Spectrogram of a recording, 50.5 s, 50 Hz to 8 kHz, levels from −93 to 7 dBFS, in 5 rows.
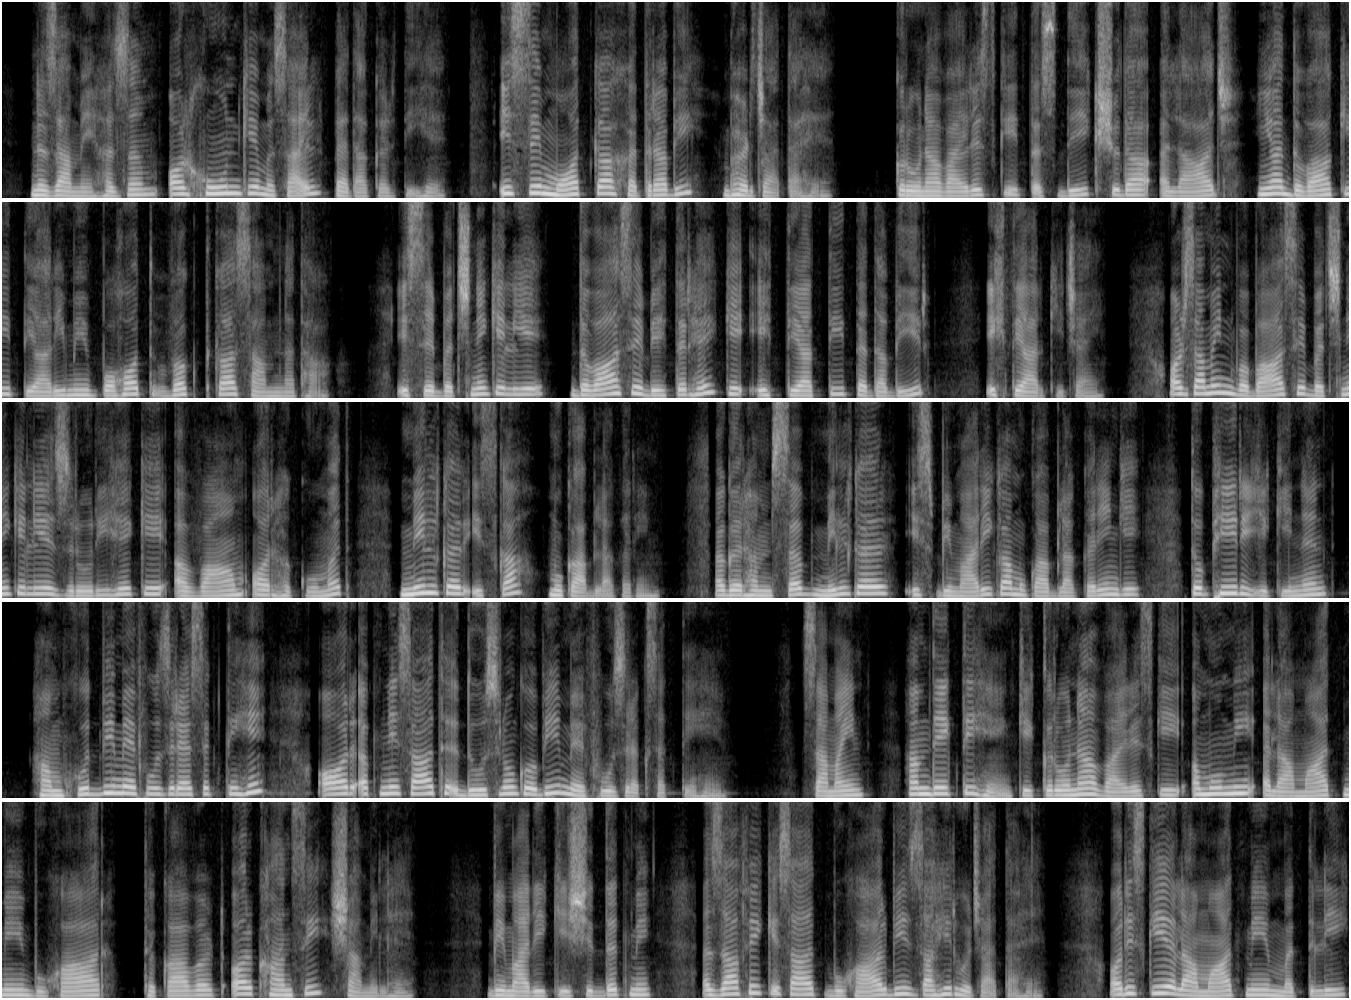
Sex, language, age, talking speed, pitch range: female, Urdu, 20-39, 160 wpm, 180-240 Hz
